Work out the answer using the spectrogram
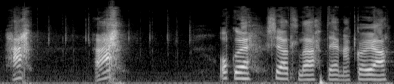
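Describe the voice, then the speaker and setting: A young woman with a Finnish accent commenting on her own hockey video game match, shouting and groaning at the plays. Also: fairly high pitch, fairly even intonation, smooth, dry recording. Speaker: gamer. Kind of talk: gameplay commentary.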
